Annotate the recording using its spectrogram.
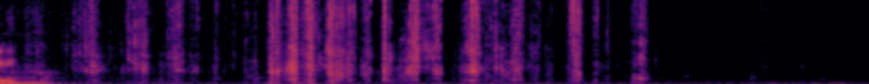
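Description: Garments and their plastic packaging being handled, rustling and crinkling in irregular crackles that are busiest in the middle seconds.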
